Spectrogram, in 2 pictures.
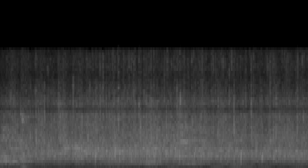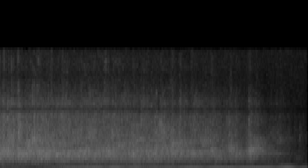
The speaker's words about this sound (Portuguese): Será que tentei três ou quatro aqui para dar um glória a Deus e aplaudir a Jesus nessa manhã?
